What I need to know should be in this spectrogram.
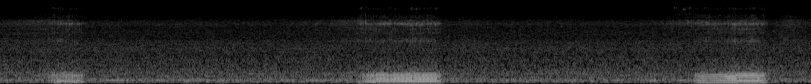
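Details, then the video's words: Female French Bulldog snoring while asleep on her back with paws in the air, tucked into bed: three loud, rattling, low snores at intervals of about three seconds, each rising to a buzzy peak, over quiet room hiss. "Frenchie Snoring in Her Sleep"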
